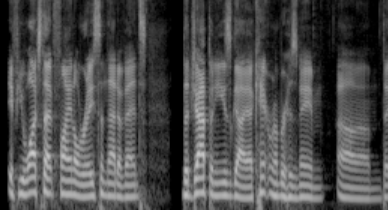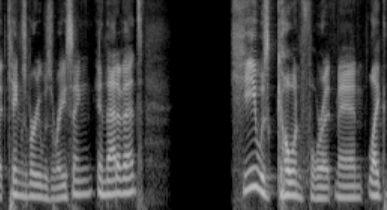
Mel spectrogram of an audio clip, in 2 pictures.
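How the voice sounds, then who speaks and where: A young man hosting a livestream, rambling excitably with frequent restarts. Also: medium pitch. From Canada. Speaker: livestream host. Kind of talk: casual livestream chat.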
